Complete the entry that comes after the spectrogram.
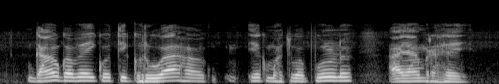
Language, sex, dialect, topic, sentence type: Chhattisgarhi, male, Eastern, agriculture, statement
